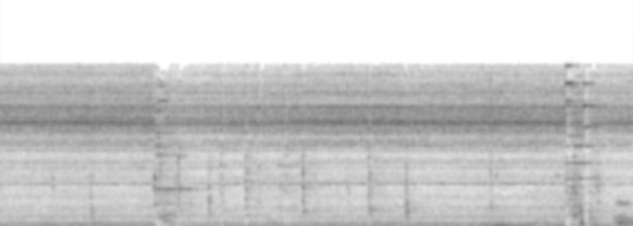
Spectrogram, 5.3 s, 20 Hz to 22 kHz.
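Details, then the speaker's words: Honda Civic 1.7 with crank-no-start, engine off, leak-down tester on one cylinder: steady high airy hiss with a few tool clanks as air escapes past bent valves, possibly on both intake and exhaust; cylinder later still shows 40% leakdown. "well this one here at some weak down to it's blowing out this cylinder here I don't know if it's leaking on the intake and the exhaust"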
